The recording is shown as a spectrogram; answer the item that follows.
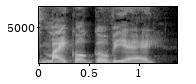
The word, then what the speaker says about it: Michael Govier: So our guest today is Michael Govier.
